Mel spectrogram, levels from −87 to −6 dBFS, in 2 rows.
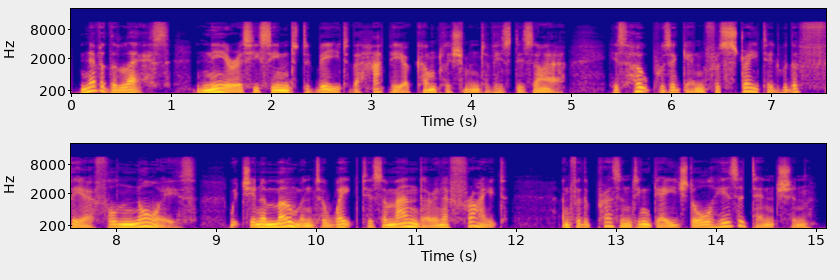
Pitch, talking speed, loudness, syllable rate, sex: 120 Hz, 165 wpm, -19 LUFS, 4.9 syllables/s, male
